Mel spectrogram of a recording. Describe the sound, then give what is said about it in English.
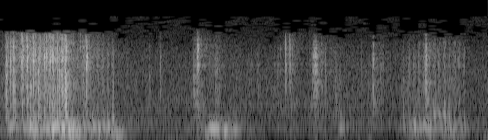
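A deck of playing cards is shuffled during a card trick: a quick, dense riffle burst at the start, followed by scattered light taps and clicks as the cards are squared and handled. No voices. “Now, I shuffle the cards.”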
